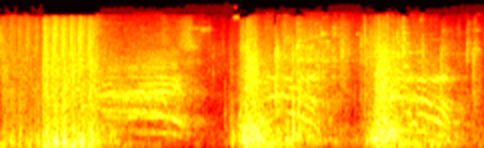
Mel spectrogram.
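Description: Automatic gunfire sprays bullets into a smoke-filled room during an armed raid, three long, loud bursts separated by short gaps.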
